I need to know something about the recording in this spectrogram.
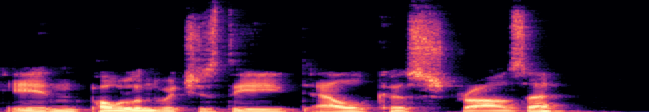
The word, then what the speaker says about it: Ekstraklasa: But in 2009, they had to drop out of the top league in Poland, which is the Ekstraklasa. How do you pronounce it? This one. Ekstraklasa.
